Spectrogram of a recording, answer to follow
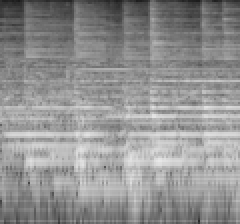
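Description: Acoustic guitars strumming the accompaniment of a country song, with no singing in between the lines.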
